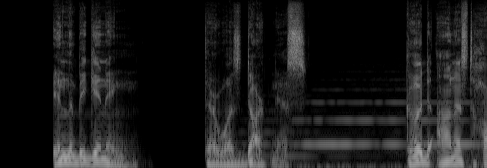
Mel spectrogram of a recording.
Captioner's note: voiceover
